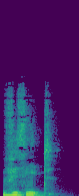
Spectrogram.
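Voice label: "visit", English, British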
